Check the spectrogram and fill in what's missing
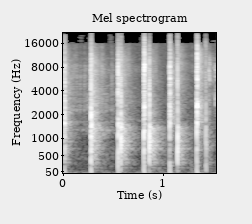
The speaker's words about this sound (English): And thankfully, Liverpool has stopped City from getting that invincible title. So let's clap.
